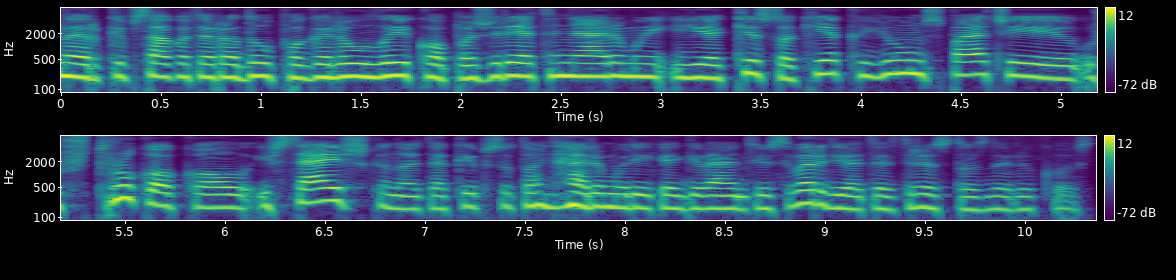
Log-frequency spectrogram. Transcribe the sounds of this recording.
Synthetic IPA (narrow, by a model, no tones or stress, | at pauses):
nɐɪrkɐɪpsɑːkoːt̪ʲɛɾɐd̪ɐʊpɐɡɐlʲɛʊlˠɐɪkoːpɐʒʲʊɾʲeːt̪ʲɪnʲæːɾʲɪmʊjʔiɐkʲɪsoːkʲiɛkjumspɑːt͡ʃʲɛɪʊʃt̪ɾʊkoːkoːlˠɪʃʲsʲɪɐɪʃʲkʲɪnoːt̪ʲɛkɐɪpsʊt̪oːnʲæːɾʲɪmʊɾʲɛɪkʲɛɡʲɪʋʲɛnʲt̪ʲjuːsʲʋɐrʲd̪ʲɪjoːt̪ʲɛt̪ʲɾʲɪst̪uɔsd̪ɐlʲɪkʊs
